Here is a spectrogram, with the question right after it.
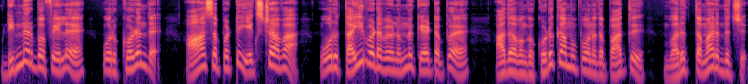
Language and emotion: Tamil, sad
